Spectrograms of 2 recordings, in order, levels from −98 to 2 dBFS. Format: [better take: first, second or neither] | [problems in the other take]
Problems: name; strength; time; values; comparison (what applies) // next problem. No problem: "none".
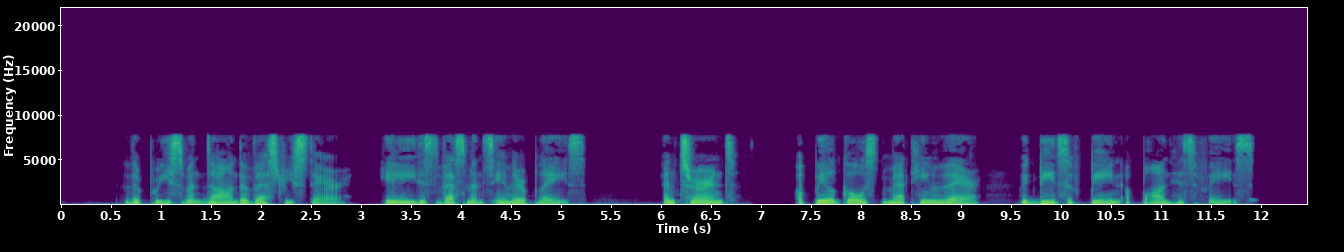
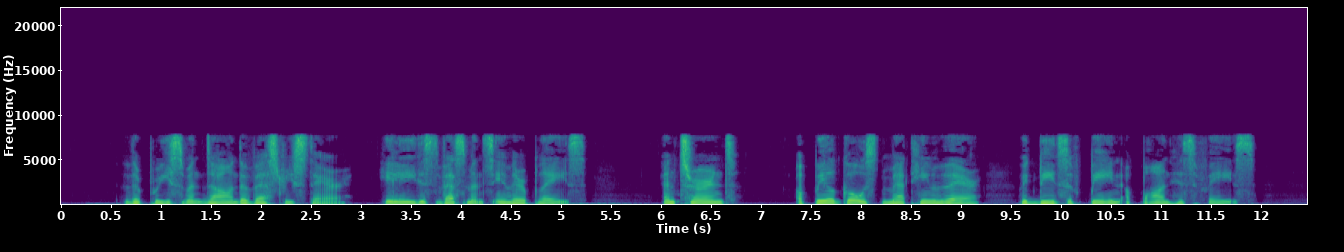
second | noise reduction (neural mask model Resemble Enhance denoiser)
